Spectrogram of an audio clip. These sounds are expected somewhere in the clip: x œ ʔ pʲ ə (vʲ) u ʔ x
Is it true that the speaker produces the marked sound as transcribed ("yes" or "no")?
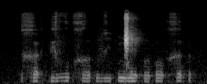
no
